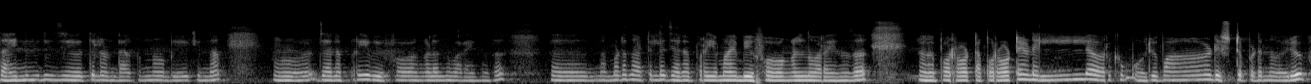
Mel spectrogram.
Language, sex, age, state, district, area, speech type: Malayalam, female, 30-45, Kerala, Idukki, rural, spontaneous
